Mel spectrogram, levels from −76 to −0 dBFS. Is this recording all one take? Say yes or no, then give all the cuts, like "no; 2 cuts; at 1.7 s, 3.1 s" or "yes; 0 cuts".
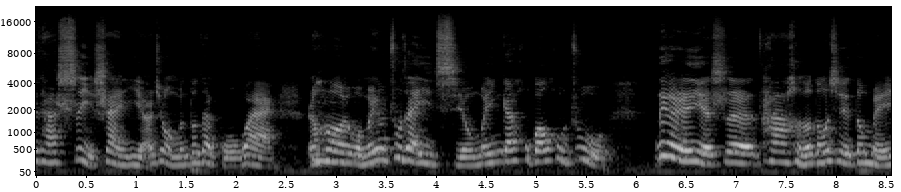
yes; 0 cuts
